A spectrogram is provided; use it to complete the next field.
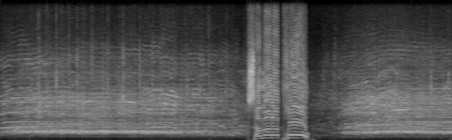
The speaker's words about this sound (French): Et pour vous le montrer, pour vous le prouver en tout cas, on va demander aux gens qui nous suivent dehors de faire du bruit s'il vous plaît.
